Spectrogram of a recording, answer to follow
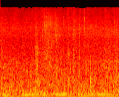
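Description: Steady city-street background noise: a low hum under an even rush, with a few faint clicks.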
